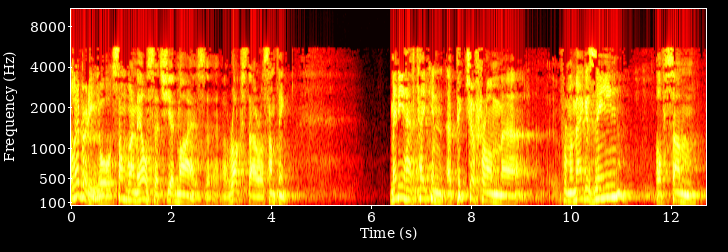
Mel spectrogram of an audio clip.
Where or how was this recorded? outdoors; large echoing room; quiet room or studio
large echoing room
